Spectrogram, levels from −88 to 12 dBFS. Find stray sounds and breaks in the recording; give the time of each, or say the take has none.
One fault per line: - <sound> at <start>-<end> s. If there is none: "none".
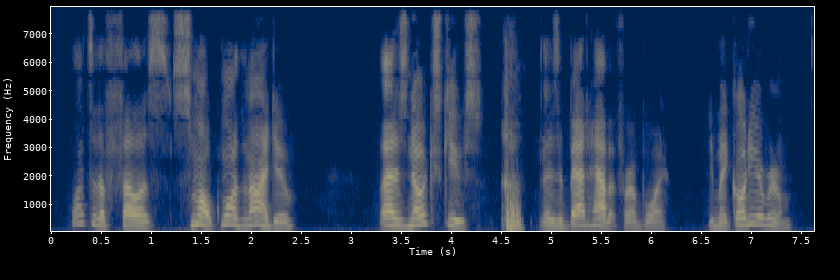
- cough at 4.5-4.8 s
